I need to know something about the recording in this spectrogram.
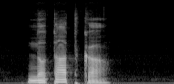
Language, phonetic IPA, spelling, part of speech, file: Polish, [nɔˈtatka], notatka, noun, Pl-notatka.ogg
